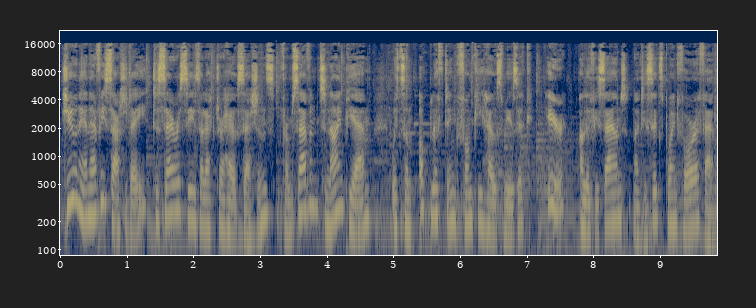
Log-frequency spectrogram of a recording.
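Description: A woman's voice: medium pitch, expressive, fairly quick, few pauses, over loud music. A woman announcing a scripted radio station promo.

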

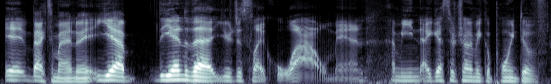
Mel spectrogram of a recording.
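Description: A man with a noticeably nasal voice talks in a loose, animated way, cursing casually as he chats. The sound is dry and close, with no room around it. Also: medium pitch, a little fast, gravelly, no room sound. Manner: animated, swears casually, laughs easily. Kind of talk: casual chat. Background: sitting in a parked car.

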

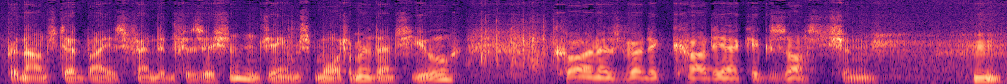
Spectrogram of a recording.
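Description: An actor playing a cool, skeptical detective with a dry, clipped, deliberate manner in old radio drama style. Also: male voice, extremely low pitch, big pitch swings, vocal fry, full character voice. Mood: musing, dry. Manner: clipped, deliberate, dryly questioning. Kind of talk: 1940s radio drama acting. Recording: noisy old radio broadcast recording.

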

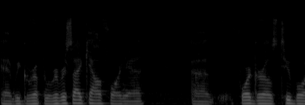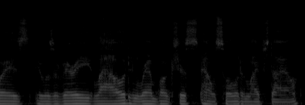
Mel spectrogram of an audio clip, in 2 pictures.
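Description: A man's voice: lowish voice, level tone, moderate pace, warm tone. A man hosting a casual podcast in a studio, chatting and joking in a loose, rambling way. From Egypt. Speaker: podcast host.

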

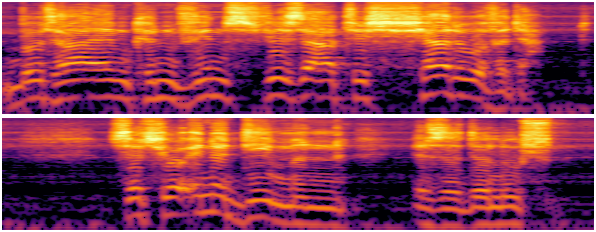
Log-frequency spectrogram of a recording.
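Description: A man's voice: on the high side, moderate pace, bright, forceful tone, a little hiss or hum, poor audio. A man playing an eccentric, rational doctor in a horror audio drama, speaking formally and emphatically. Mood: skeptical, assured. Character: eccentric male doctor, certain and rational, keeping a log.

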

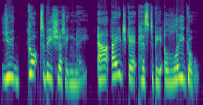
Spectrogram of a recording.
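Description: A woman's voice: fairly high pitch, lively intonation, normal speed, dry recording, clean studio sound, natural voice. A woman voicing a tough, hot-tempered young woman with a blunt, combative way of talking in an audiobook. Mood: incredulous, flippant.

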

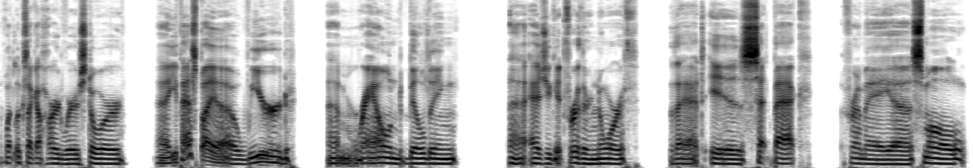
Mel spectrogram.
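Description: An American man narrates a tabletop adventure as its game master. His voice has a creaky, fry-laden edge and sits very close and dry. He takes his time, feeling out descriptions in halting stretches at a slightly slow pace. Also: on the low side, no room sound. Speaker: game master of an actual-play audio drama.

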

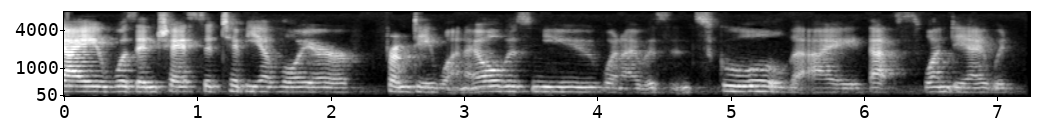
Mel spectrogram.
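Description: A woman's voice: fairly low pitch, bright, forceful tone. A middle-aged woman with a Scottish accent, chatting through interview answers and often repeating phrases as she rephrases. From Scotland. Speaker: interview guest, lawyer. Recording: slightly dull, roomy interview recording.

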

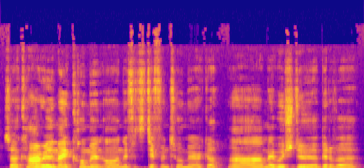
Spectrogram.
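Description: A man's voice: lowish voice, fairly even intonation, fast, pushed and bright. A young man from Melbourne with an Australian accent, chatting casually and dryly as a podcast co-host.

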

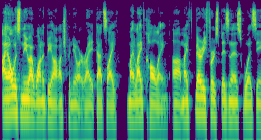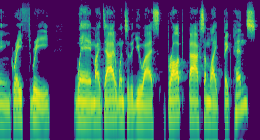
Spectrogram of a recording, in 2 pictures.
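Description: A man's voice: on the low side, normal speed, no echo, clean studio sound. A man in his thirties from China, telling his life story candidly as a podcast guest, self-deprecating and chatty. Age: 30s. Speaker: guest, e-commerce seller. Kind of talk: casual podcast interview.

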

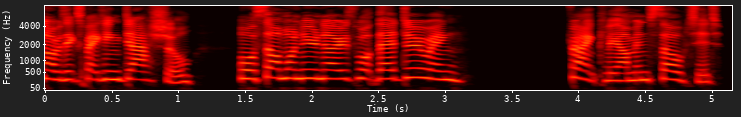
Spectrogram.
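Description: A cruel female witch who leads a gang, played by a woman narrator in a fantasy audiobook. Her voice is pitched high and dry, thundering and sneering, with mocking menace in the way she taunts. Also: moderate pace, fairly bright tone, no echo. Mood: contemptuous.

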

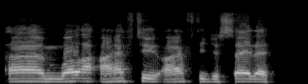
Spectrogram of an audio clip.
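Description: A man's voice: mid-range voice, level tone, normal speed, dry recording. A man from South Africa whose first language is Afrikaans, speaking with an Afrikaans accent as an interview guest, often repeating words and restarting sentences. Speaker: guest, project co-founder. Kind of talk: casual interview conversation.

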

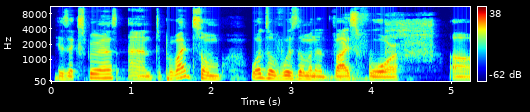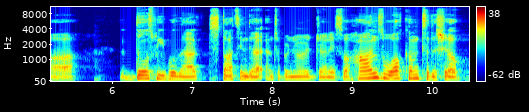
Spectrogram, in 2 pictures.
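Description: A man's voice: medium pitch, normal speed, darkish tone. A man hosting an interview podcast, introducing his guest and asking upbeat questions. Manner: upbeat, reads sponsor copy then asks questions. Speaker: podcast host.

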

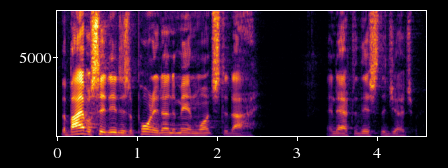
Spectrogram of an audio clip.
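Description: A man, preaching a sermon. His delivery swings from loud, fervent preaching to quiet personal asides. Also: medium pitch, expressive, fairly quick. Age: 50s.

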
